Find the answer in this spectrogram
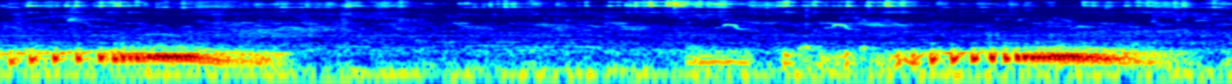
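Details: Pigeons cooing: two loud, low, purring coo phrases roughly three seconds apart, each about a second long, with a few short murmurs between and light chirps above.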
